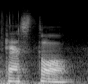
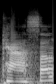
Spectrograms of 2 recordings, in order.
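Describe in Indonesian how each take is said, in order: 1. Bunyi t-nya dilafalkan. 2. Bunyi t-nya tidak dilafalkan. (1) "not castle" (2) "This one is castle"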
